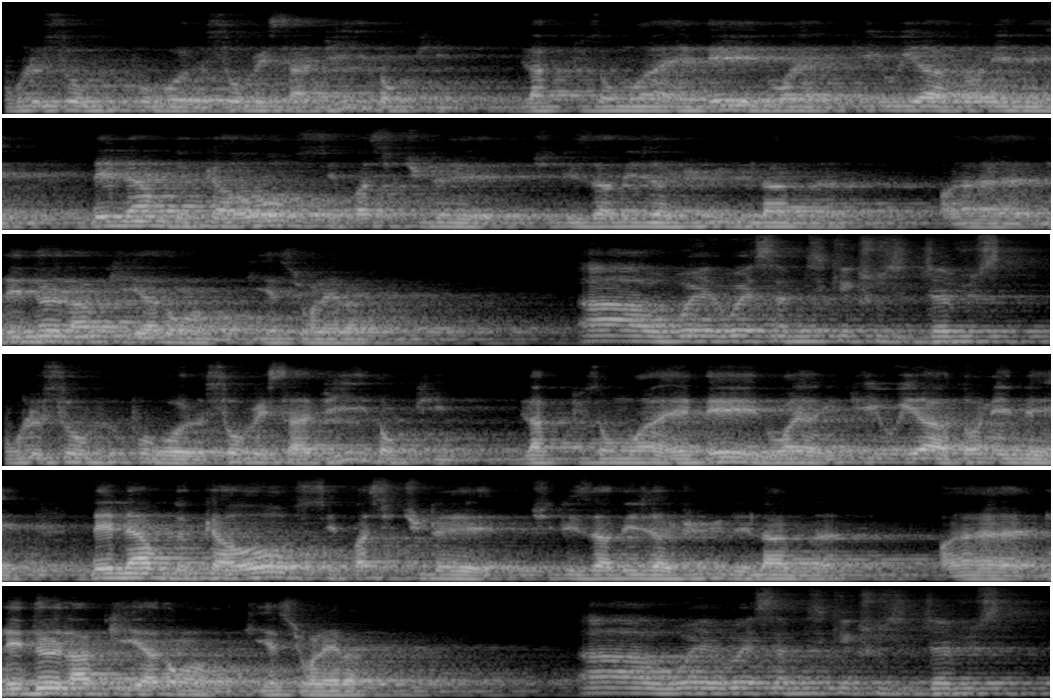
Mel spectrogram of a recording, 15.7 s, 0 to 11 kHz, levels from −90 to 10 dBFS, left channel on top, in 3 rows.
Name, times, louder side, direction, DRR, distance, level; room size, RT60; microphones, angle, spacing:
voice 1, 0.0-5.4 5.7-7.7 8.0-9.5 9.9-12.3, right 2 dB, 80° right, 8 dB, 0.6 m, -27 dB
voice 2, 13.4-15.5, left 1 dB, 15° left, 5 dB, 0.5 m, -31 dB
12.0 x 4.7 x 6.2 m, 2.5 s
head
